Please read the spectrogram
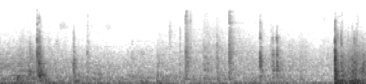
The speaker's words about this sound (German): Sie öffnet eine schwere Tür, geht ein paar Schritte voran ins Innere und deutet mit beiden Händen auf die reich verzierten Wände im Neorenaissance-Stil. Wir sind jetzt in der Schlosskapelle.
